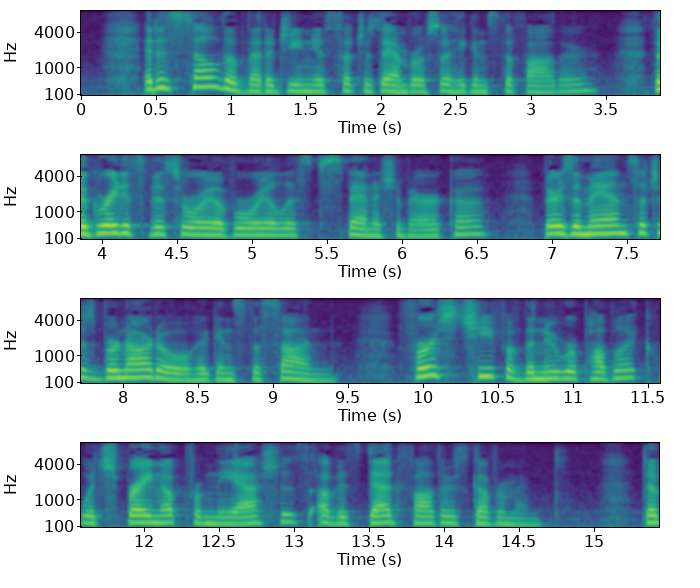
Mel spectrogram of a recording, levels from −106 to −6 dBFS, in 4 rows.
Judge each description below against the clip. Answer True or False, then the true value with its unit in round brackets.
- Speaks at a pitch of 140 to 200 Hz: True (185 Hz)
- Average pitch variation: True (3.6 semitones)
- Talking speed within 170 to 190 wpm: True (175 wpm)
